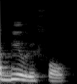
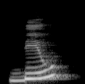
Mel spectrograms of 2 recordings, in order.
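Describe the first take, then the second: First: Said in the usual way. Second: "Beautiful" in three separate beats, long pauses between; split into syllables. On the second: Shown as a demonstration. Teacher counting syllables for students, "Beautiful" broken into three. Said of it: "São três sílabas".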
